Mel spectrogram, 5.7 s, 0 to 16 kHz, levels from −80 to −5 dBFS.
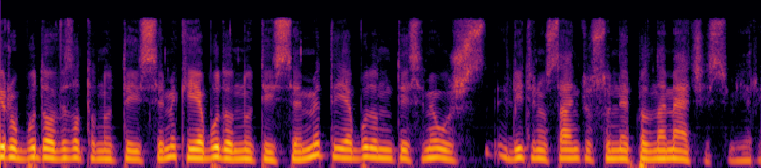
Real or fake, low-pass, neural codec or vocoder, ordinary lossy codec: real; 10.8 kHz; none; MP3, 96 kbps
